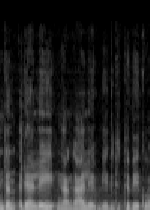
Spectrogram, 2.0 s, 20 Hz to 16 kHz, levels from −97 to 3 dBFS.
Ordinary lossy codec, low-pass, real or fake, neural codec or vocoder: MP3, 96 kbps; 14.4 kHz; fake; vocoder, 44.1 kHz, 128 mel bands, Pupu-Vocoder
